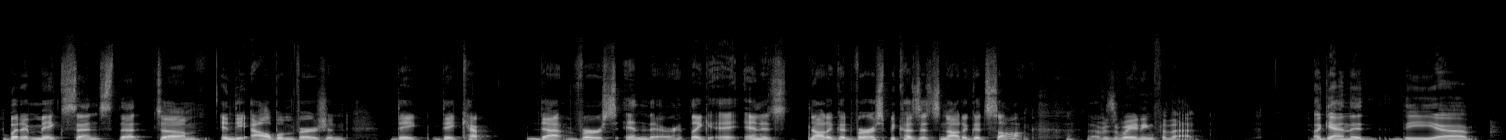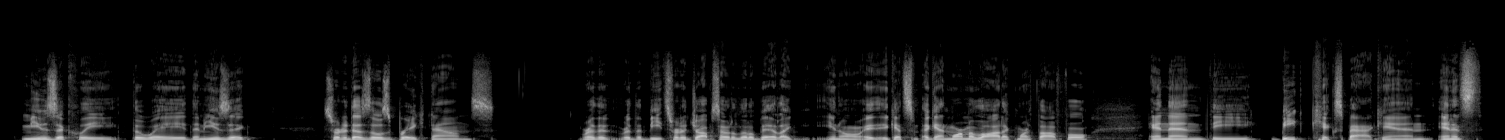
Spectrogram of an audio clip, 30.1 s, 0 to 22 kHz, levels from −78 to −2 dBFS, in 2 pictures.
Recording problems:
none

